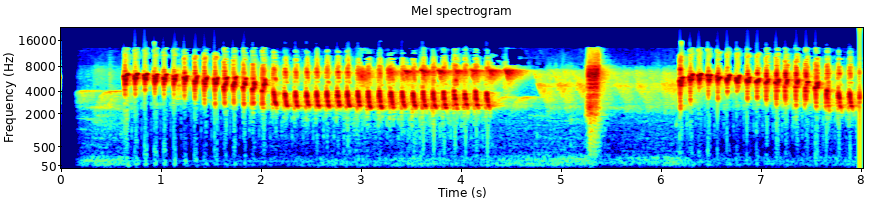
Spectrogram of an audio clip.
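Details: Greater green leafbird, 'gacor nembak' song played to provoke lazy leafbirds to sing: a long burst of quick staccato notes shifting from a high to a lower pitch, a brief gap with one sharp sweep, then the rapid pulsing resumes.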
